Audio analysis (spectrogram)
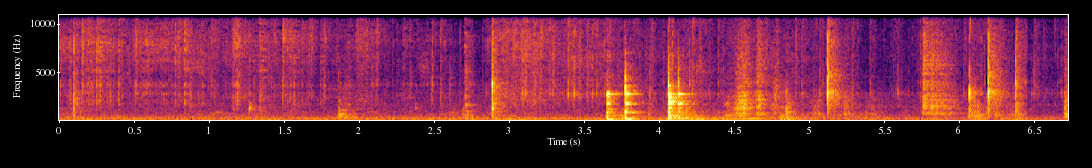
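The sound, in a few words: peppers frying in a skillet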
